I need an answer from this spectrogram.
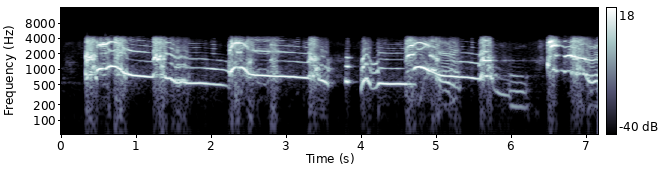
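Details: Bobby and Angel, two pet dogs, howl in chorus: sustained harmonic howls that rise sharply then settle and slowly fall, separated by quick yips and short gaps.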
